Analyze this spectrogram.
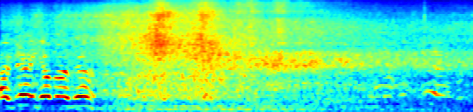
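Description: A car passes by on a road.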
